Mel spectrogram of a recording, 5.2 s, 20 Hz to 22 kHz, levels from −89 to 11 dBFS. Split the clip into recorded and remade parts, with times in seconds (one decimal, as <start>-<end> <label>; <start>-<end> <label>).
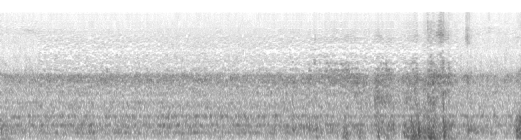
0.0-5.2 recorded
